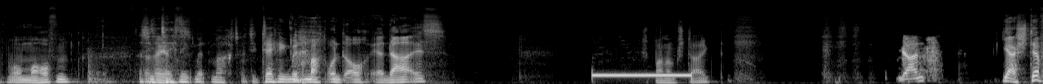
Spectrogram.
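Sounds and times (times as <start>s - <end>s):
speech: 0.1s - 4.5s, 6.6s - 7.6s, 8.2s - 9.4s, 10.0s - 10.4s
telephone ringing tone as a call connects: 5.9s - 6.9s.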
